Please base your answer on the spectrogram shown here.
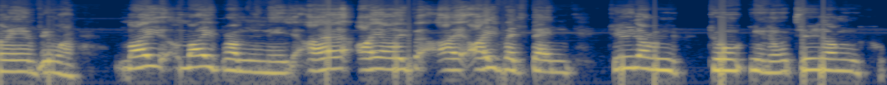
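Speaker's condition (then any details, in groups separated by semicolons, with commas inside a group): Cerebral palsy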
